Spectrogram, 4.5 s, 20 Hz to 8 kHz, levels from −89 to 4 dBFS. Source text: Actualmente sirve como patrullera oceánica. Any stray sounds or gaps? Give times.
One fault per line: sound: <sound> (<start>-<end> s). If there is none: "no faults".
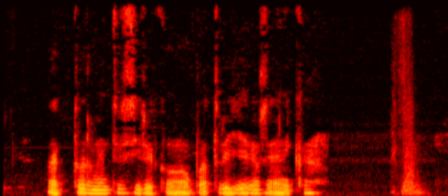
sound: sneeze (3.9-4.3 s)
